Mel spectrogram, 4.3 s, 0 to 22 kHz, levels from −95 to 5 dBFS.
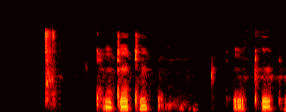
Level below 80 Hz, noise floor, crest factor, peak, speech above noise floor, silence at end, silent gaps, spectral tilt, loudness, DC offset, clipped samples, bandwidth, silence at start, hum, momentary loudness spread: -68 dBFS; under -90 dBFS; 20 dB; -16 dBFS; over 56 dB; 0 s; none; -5 dB/octave; -35 LUFS; under 0.1%; under 0.1%; 8 kHz; 0.65 s; none; 24 LU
